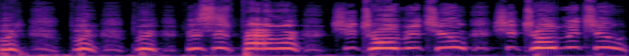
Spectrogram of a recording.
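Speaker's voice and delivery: very high, loud, breathless, hyperventilating panicked pleading. Retelling the story, the speaker acts out Daisy's reply: imitating Daisy hyperventilating. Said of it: "starts hyperventilating".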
